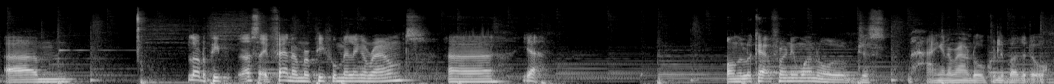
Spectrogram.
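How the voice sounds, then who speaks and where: A man's voice: mid-range voice, animated, normal speed, music in the background. A man acting as game master, casually improvising narration in a loose, conversational, hedging way.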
